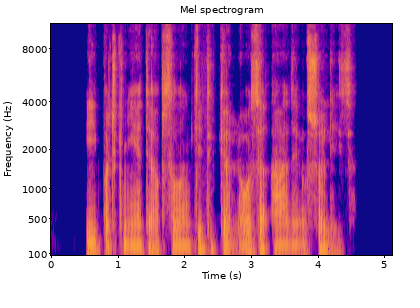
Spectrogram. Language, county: Lithuanian, Marijampolė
